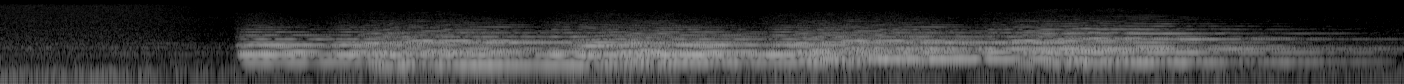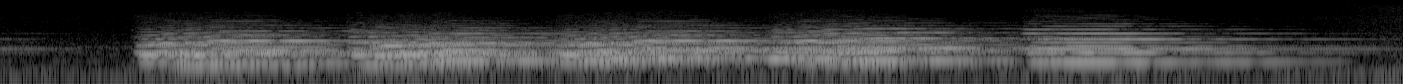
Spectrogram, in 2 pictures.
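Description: Pipe organ playing the same short passage twice, each time for about five seconds, with stepping held notes in both hands. The first playing fades away in the room's reverberation before the second starts. It is a rhythmic practice pattern meant to make the hands land together on the big beats and show up rushing notes.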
